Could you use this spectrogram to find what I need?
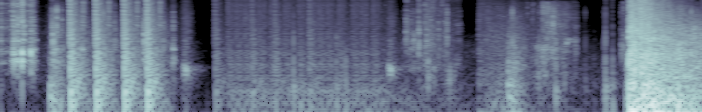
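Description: A pickaxe swings and strikes wood in quick, sharp hits.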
